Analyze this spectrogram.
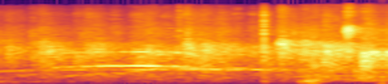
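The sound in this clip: Audience applause welcoming a pastor onstage at a winter conference: dense, steady clapping of a crowd at moderate, fairly soft volume throughout.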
